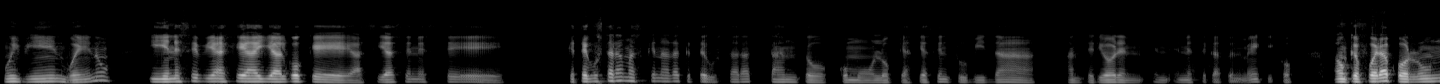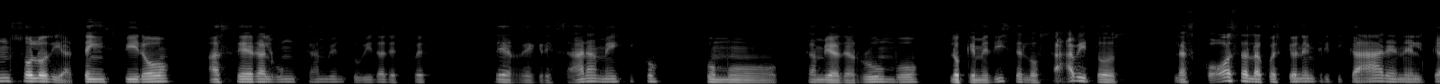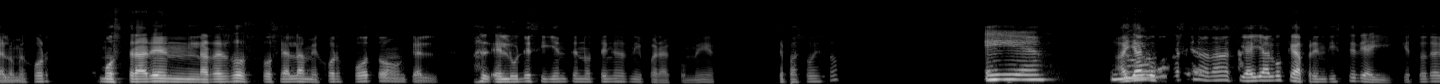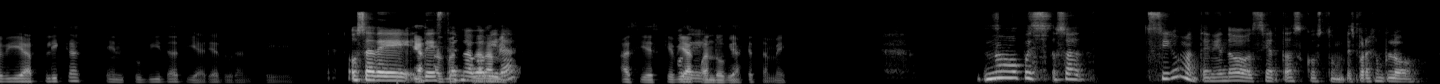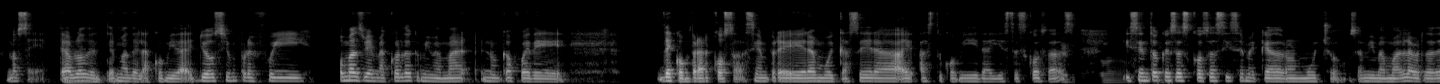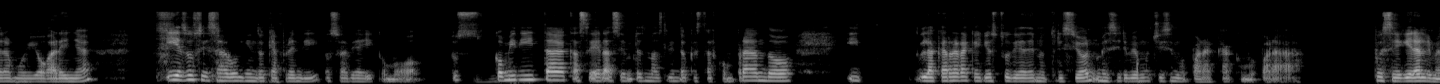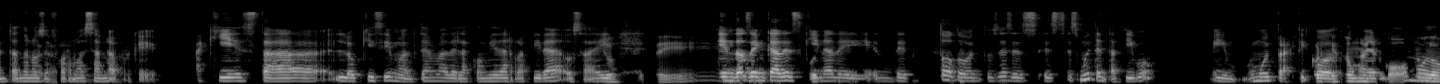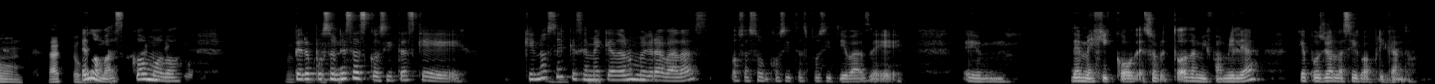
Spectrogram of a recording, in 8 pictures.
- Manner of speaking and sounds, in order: other background noise; giggle; drawn out: "Eh"; tapping; chuckle
- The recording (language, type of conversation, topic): Spanish, podcast, ¿Puedes contarme sobre un viaje que te cambió la vida?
